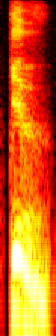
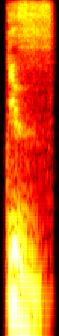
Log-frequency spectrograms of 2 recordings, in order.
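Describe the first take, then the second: First: The consonant is a th sound at the teeth. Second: The consonant is a buzzing z sound. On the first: The speaker calls it right. "Yang benar ada kid. Menggunakan the, ujung lidah tempelkan di gigi" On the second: The speaker calls it wrong. "Jangan sampai menjadi kiz"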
